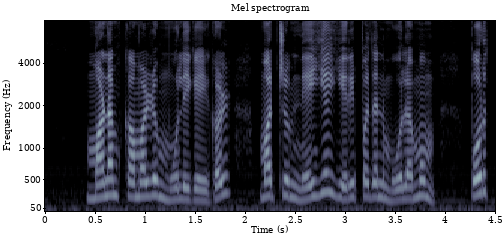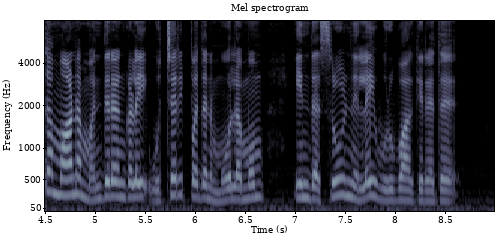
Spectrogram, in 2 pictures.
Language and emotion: Tamil, neutral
